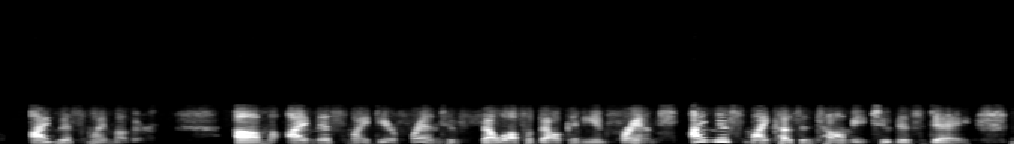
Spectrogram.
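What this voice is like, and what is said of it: Choked up, emotional voice. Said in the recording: “get choked up as I am right now”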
